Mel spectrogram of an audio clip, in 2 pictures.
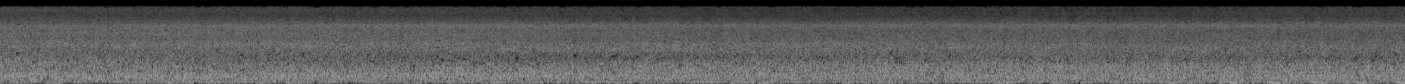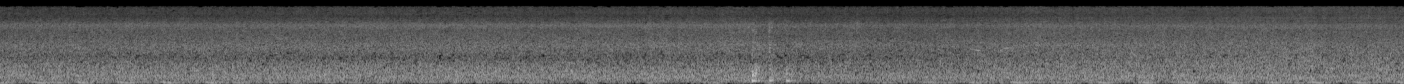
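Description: Shallow river rapids: white water rushing steadily over rocks. About three quarters of the way through there is one brief knock.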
